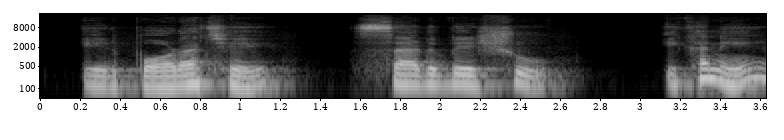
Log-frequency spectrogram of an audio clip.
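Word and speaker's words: সর্বেষু: অর্থ ও এরপর আছে সর্বেশু এখানে স এর উচ্চারণ গুলো একটু লক্ষ্য করতে হবে যেহেতু দুটো স আছে প্রথমটি দন্তস তাই এর উচ্চারণ হবে সা আর শেষেরটি মধ্যন্য তাই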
